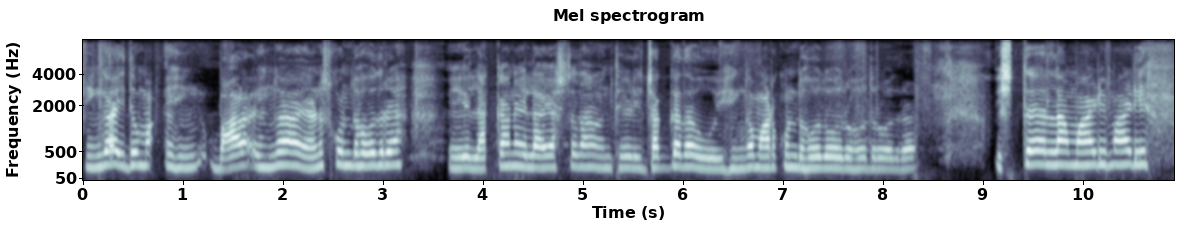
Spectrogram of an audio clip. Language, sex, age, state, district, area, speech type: Kannada, male, 30-45, Karnataka, Gadag, rural, spontaneous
